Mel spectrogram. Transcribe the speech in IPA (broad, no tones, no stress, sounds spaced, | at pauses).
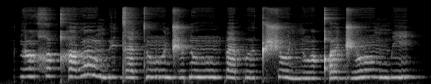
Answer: ɡ ɑ̃ χ y qʰ ɯ lˠ õː ɡ͡b y d æ t ũː d͡ʒ u ɗ ũː p æ p ɯː t ʃ o ɲ ũː qʼ y d͡ʒ õː ŋ͡m i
